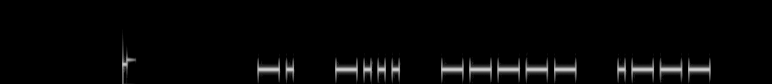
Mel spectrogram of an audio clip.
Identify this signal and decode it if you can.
Morse code, heard as a keyed tone, about 17 wpm, spaced as for 12 wpm, 700 Hz. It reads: NB0J
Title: USA Call Signs - 2x Character Spacing - 17wpm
